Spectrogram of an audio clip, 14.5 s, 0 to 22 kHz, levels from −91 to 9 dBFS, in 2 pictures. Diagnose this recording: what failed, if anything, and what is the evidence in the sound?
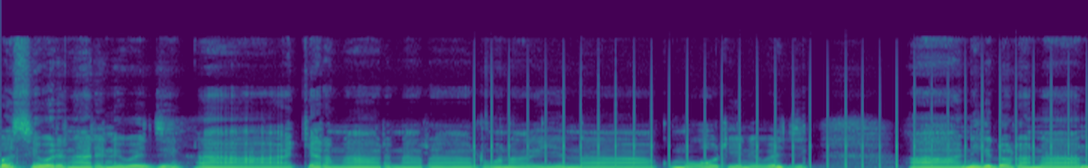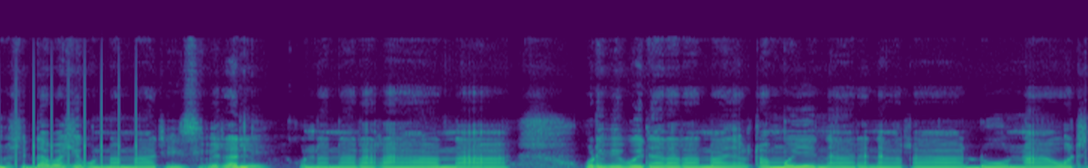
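A train of clicks runs through the speech from 3.16 s to 8.17 s: about forty near-identical sharp ticks at a steady 8.6 per second, standing well above the speech and audible in the pauses too. The stage is likely the analogue wiring or the interface, with nearby equipment coupling a repeating pulse into the signal. On a spectrogram this shows as evenly spaced thin vertical lines across the full band; the waveform shows matching narrow spikes.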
